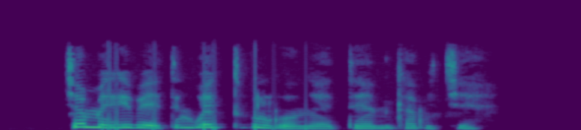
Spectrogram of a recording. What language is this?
Kalenjin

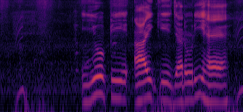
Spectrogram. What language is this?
Magahi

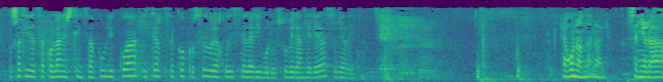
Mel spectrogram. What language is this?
Basque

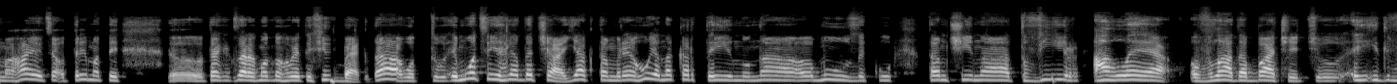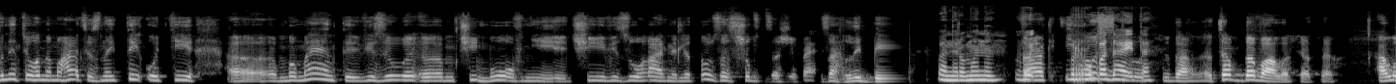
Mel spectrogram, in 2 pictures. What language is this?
Ukrainian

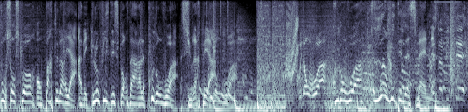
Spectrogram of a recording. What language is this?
French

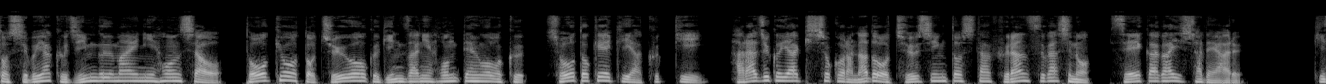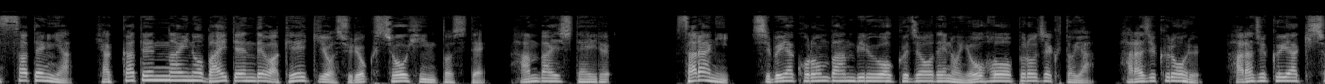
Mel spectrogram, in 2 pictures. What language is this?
Japanese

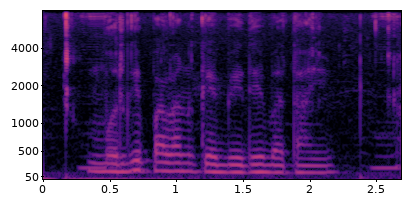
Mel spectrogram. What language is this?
Bhojpuri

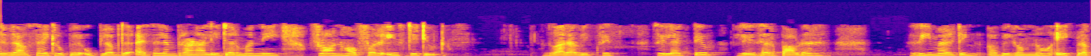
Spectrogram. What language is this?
Gujarati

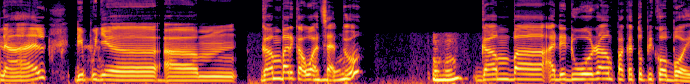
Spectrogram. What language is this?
Malay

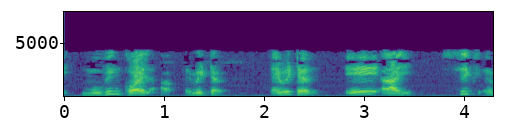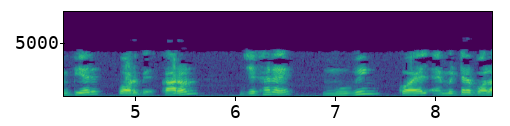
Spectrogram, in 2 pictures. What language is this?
Bangla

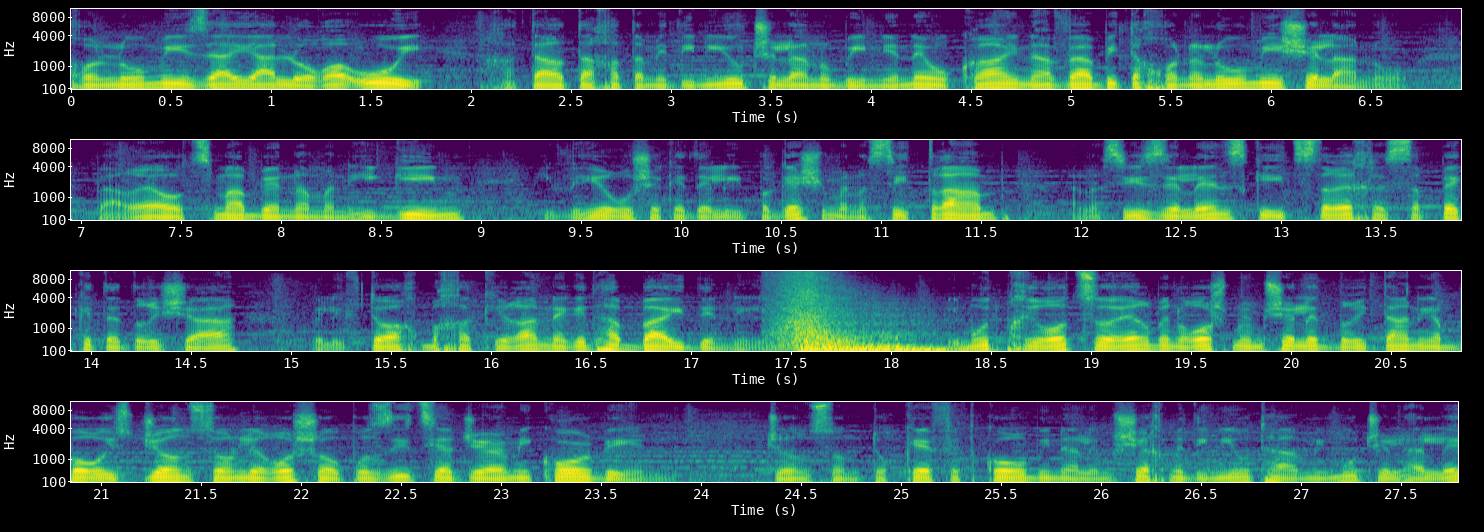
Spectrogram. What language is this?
Hebrew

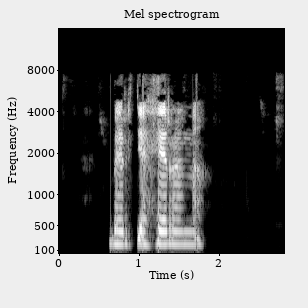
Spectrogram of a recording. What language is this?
Luo (Kenya and Tanzania)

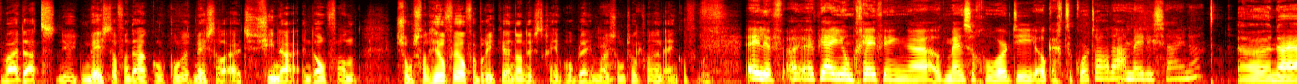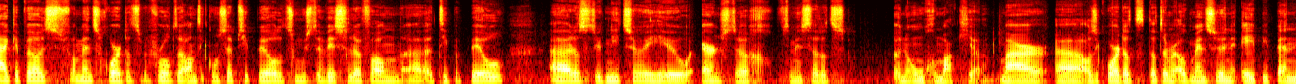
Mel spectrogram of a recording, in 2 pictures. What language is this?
Dutch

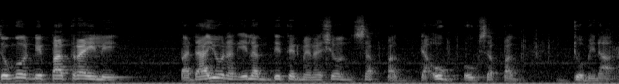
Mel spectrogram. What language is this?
Filipino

